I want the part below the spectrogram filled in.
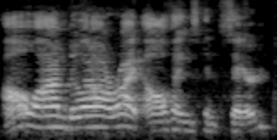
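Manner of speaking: usual speaking voice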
